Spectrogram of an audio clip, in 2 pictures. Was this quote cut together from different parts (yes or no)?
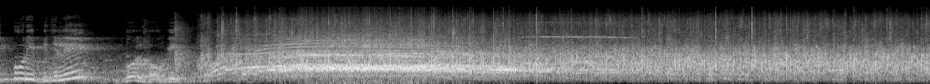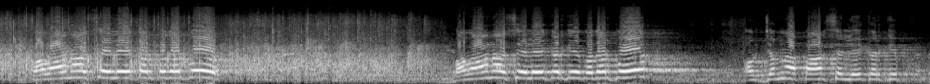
no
